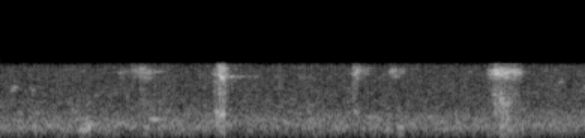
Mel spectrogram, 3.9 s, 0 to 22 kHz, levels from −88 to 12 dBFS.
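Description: The speech has been passed through the iLBC codec for its whole length, a narrowband VoIP coder that handles each frame's excitation independently, here in what sounds like 30 ms frames, which fits its 13.33 kbps mode. The result is telephone-band sound running from about 200 Hz to 3.7 kHz, with nothing above 3.8 kHz, so the voice is muffled and thin, and plainly audible codec damage leaves it rough and slightly synthetic.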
